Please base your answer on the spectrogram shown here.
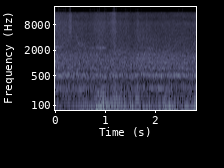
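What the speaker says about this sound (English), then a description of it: "That makes for some very angry bees." Angry honey bees swarm around an opened backyard hive, a dense, close, continuous buzzing of many insects with individual bees zipping past, no talking.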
